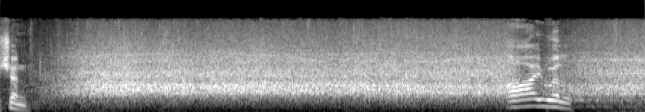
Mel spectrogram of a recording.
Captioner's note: cheers, applause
